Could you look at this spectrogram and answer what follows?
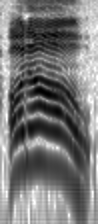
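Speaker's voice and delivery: ordinary delivery, nothing marked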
